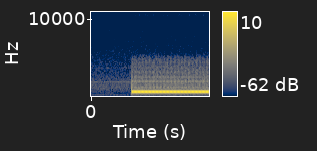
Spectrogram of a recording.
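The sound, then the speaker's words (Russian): One steady telephone ringback tone after a number is dialed, lasting about a second with no voices over it, and ending in a brief click. “На 20-й день все-таки сдалась и набрала заветный номер. Не дышала, считая гудки, и совсем не была уверена, что получу ответ.”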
